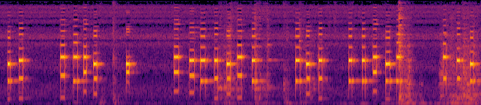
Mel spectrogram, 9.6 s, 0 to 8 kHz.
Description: DTMF, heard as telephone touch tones, dialled by hand, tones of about 70 ms, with room echo and kitchen noise. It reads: 15 93#4 * #825492 245 22#13 651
